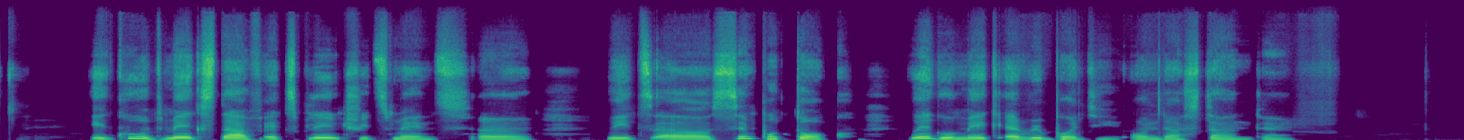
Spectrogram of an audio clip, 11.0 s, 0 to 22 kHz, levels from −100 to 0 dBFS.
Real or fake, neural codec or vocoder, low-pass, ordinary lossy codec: fake; autoencoder, 48 kHz, 128 numbers a frame, DAC-VAE, trained on Japanese speech; none; none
